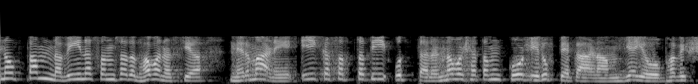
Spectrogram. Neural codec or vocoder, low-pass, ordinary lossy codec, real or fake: codec, 16 kHz, 4.8 kbps, FACodec; 3.6 kHz; AAC, 16 kbps; fake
